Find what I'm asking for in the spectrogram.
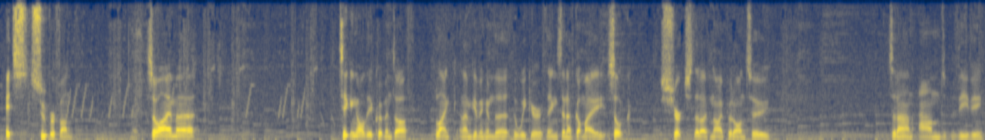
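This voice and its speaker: A man's voice: lowish voice, steady tone, a little slow, long pauses, soft background music. Chatty Northern Irish man. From Northern Ireland. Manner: chatty, rambling explanations with restarts. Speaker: speedrunner. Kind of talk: live speedrun commentary.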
